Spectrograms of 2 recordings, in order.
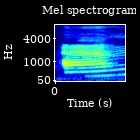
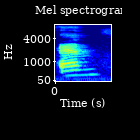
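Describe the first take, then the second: First: The vowel is full and clearly pronounced. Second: The vowel is reduced to a weak schwa. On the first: "I have the strong forms" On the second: "The weak forms of am is am"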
